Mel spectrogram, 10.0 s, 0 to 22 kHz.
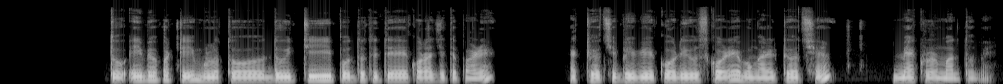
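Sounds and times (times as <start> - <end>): man narrating: 1.1 - 5.0, 5.7 - 10.0
brief clicks: 8.4 - 8.7.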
